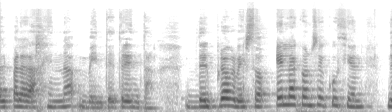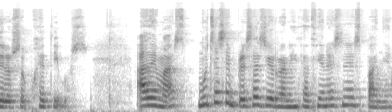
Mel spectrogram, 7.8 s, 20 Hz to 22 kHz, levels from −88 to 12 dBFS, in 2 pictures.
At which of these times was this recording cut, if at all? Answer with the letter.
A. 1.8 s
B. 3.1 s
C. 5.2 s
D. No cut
A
